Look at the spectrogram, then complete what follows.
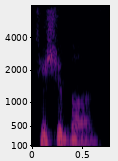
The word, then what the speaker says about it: Tisha B'Av: and the holiday of tisha b'av tish above in ashkenazi pronunciation it's listed as uh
